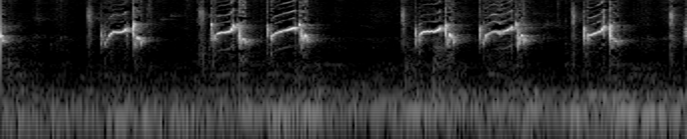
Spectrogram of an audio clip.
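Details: Prenjak klawu prinia in full, active song with varied 'nembak' phrasing: sharp high notes sweeping up then dropping, repeated roughly every second in clustered pairs, over a soft low hum.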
